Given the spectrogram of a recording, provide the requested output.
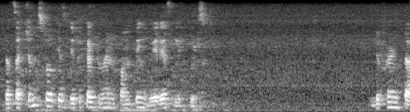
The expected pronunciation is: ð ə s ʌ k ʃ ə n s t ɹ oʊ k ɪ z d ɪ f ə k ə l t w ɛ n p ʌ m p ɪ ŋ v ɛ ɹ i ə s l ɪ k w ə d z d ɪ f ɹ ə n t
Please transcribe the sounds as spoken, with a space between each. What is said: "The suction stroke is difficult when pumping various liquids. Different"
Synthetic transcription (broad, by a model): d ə s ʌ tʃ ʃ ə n s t oʊ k ɪ z d ɪ f ə k ə l t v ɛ n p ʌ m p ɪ ŋ v ɛ ɹ i ə s l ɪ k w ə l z d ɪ f ɹ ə n t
